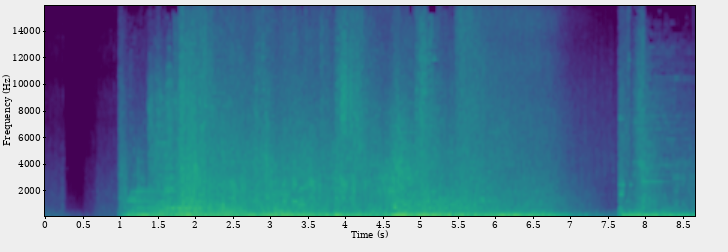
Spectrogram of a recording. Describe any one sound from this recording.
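Magic spells crackle and blast during a fight.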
